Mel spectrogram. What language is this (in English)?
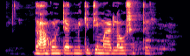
Marathi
